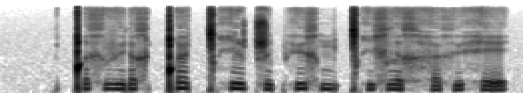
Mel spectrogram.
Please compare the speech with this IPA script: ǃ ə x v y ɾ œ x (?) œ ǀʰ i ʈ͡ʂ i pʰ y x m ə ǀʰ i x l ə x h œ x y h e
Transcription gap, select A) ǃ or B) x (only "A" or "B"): A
